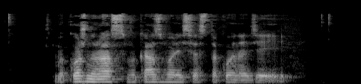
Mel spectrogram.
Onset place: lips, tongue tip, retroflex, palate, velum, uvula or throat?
lips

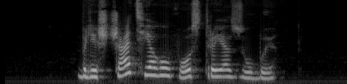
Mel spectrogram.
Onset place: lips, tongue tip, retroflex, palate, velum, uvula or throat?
lips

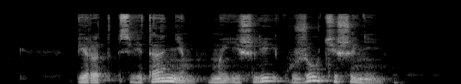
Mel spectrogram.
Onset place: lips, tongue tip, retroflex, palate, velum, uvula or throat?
lips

